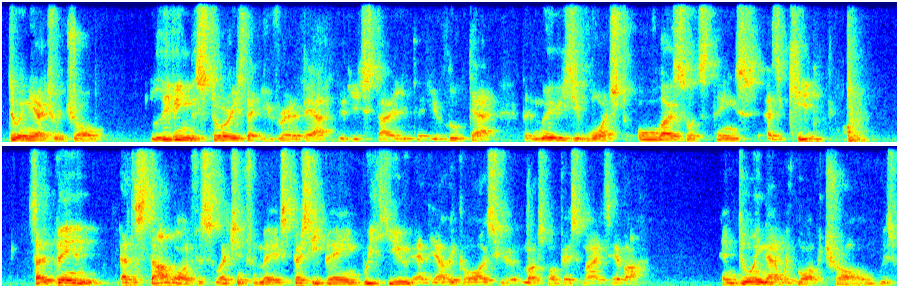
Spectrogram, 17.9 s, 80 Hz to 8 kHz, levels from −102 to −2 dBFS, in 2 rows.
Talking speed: 210 wpm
